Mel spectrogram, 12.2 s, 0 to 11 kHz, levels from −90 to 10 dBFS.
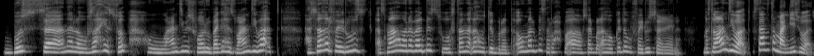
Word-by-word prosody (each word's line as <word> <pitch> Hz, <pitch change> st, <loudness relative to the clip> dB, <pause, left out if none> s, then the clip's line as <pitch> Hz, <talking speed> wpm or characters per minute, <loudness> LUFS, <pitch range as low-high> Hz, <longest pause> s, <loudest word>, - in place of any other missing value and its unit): بُصّ 265 Hz, +6 st, +1 dB
أنا 255 Hz, +2 st, +5 dB
لو 245 Hz, -4 st, 0 dB
صاحية 290 Hz, +8 st, 0 dB
الصبح 290 Hz, -2 st, -4 dB
وعندي 225 Hz, +5 st, -2 dB
مشوار 250 Hz, -4 st, +1 dB
وباجهز 240 Hz, 0 st, 0 dB
وعندي 290 Hz, +8 st, +3 dB
وقت، 290 Hz, -5 st, +2 dB, 0.4 s
هاشغّل 305 Hz, -, +2 dB
فيروز 300 Hz, +1 st, 0 dB
أسمعها 260 Hz, +9 st, +1 dB
وأنا 315 Hz, 0 st, +3 dB
بالبِس 320 Hz, -1 st, 0 dB
وأستنى 230 Hz, +5 st, -2 dB
القهوة 275 Hz, 0 st, -1 dB
تبرد، 205 Hz, -6 st, -5 dB
أوّل 260 Hz, +3 st, -2 dB
ما 305 Hz, -, 0 dB
ألبِس 310 Hz, -2 st, -4 dB
أروح 240 Hz, +1 st, -9 dB
بقى 230 Hz, -2 st, -2 dB
شاربة 225 Hz, 0 st, -7 dB
القهوة 230 Hz, +1 st, -3 dB
وكده 260 Hz, +6 st, -5 dB
وفيروز 240 Hz, -1 st, -5 dB
شغّالة، 180 Hz, -4 st, -8 dB, 0.3 s
بس 235 Hz, +2 st, -6 dB
لو 260 Hz, -, +5 dB
عندي 345 Hz, +3 st, +5 dB
وقت، -, -, +3 dB
بس -, -, -9 dB
عادةً 375 Hz, +2 st, +2 dB
ما 255 Hz, -, +6 dB
عنديش 250 Hz, +4 st, -1 dB
وقت، 225 Hz, -6 st, -3 dB
260 Hz, 180 wpm, -25 LUFS, 230-295 Hz, 0.4 s, ما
